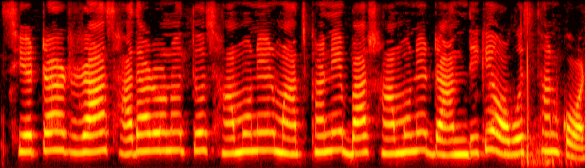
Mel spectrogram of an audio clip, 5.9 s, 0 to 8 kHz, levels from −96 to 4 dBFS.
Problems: background sounds at intervals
